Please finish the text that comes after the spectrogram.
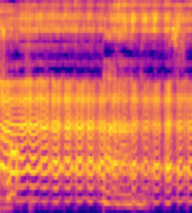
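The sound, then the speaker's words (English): A person imitates a sheep's bleat with a sustained, wavering nasal "baa" that lasts about two seconds, loud, with a trembling vibrato throughout. “That was a sheep I give noise.”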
